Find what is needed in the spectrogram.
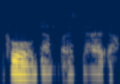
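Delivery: catchphrase drawn out slowly; slow, put-on movie quote; movie one-liner. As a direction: imitate an action hero's one-liner, taking your time. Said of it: "he's like".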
